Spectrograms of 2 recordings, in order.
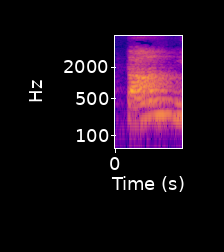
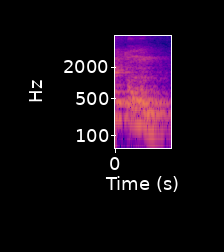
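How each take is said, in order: First: The vowel is an open 'aa' sound. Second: The vowel is a rounded 'oo' sound. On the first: This is the form as it is written. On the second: This is how it is actually pronounced.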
